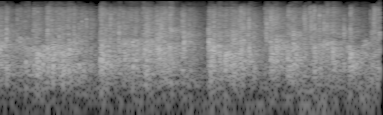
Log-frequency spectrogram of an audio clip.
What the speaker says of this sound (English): Ladies and gentlemen, round of applause for Janet Street Porter.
